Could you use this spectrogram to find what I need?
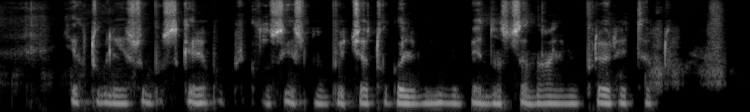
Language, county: Lithuanian, Marijampolė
